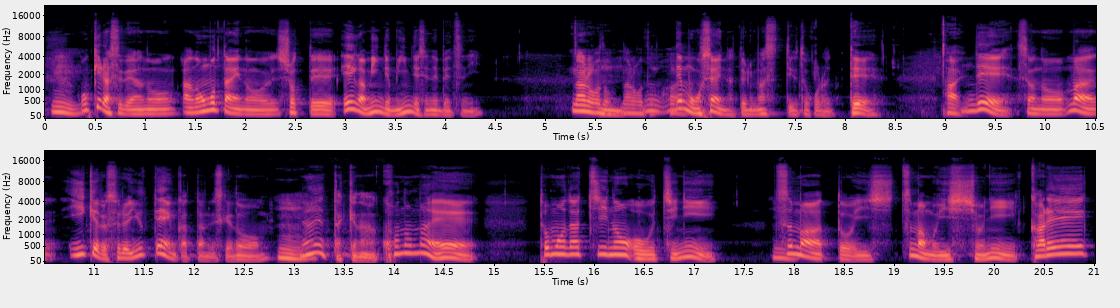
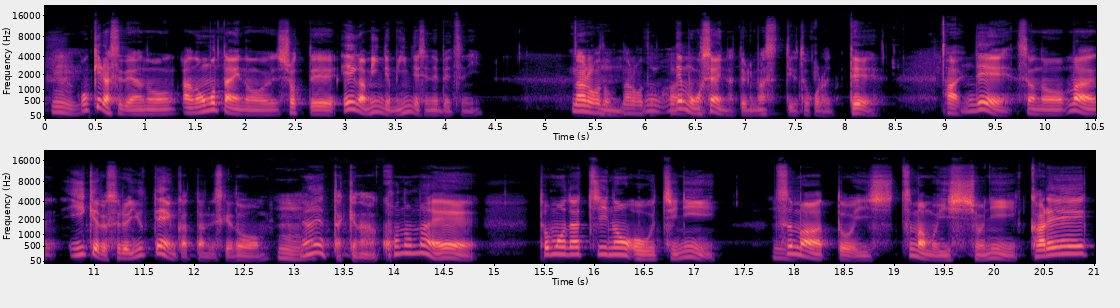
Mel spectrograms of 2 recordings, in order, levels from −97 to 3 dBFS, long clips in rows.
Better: first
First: none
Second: thin; very; fading below 550 Hz

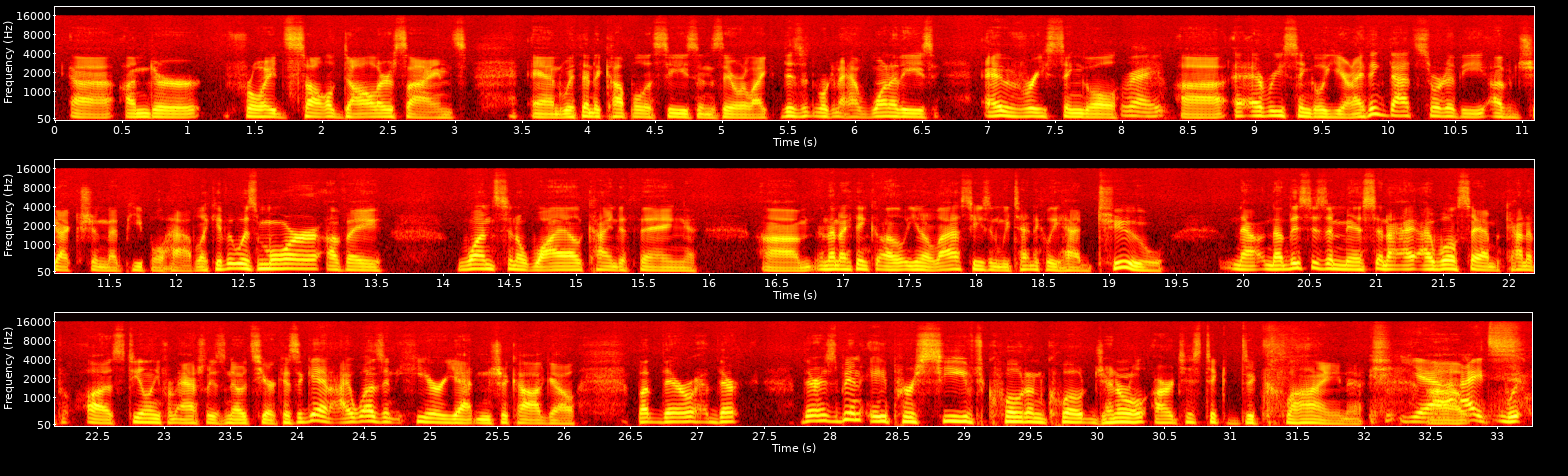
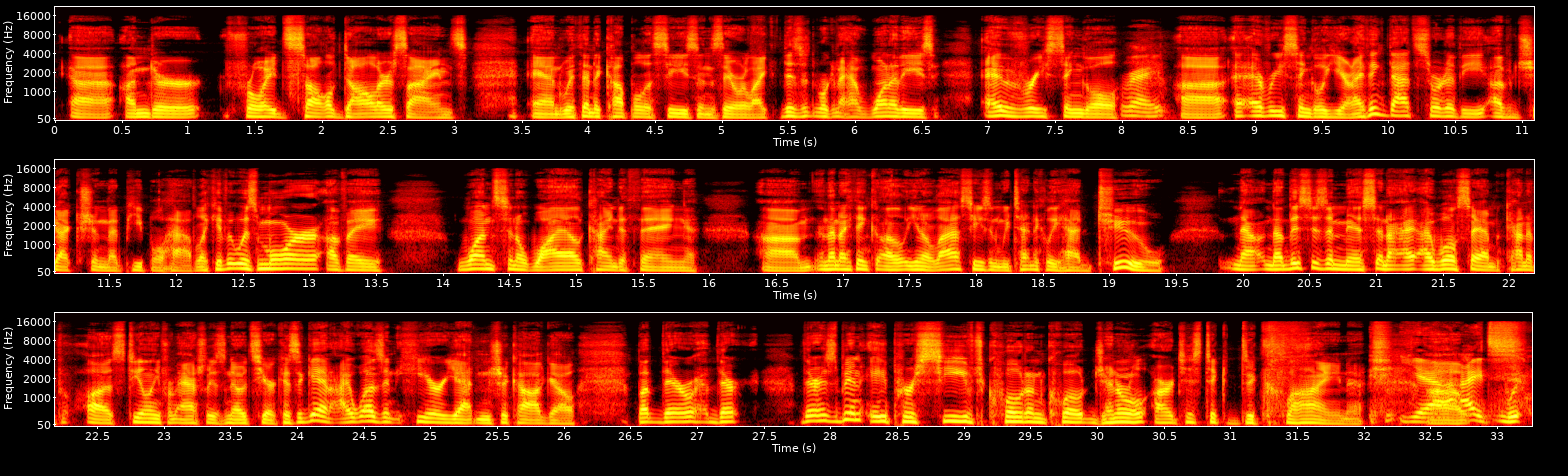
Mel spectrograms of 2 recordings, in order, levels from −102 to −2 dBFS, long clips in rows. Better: second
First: hiss; faint; throughout; 20 dB below the speech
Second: none

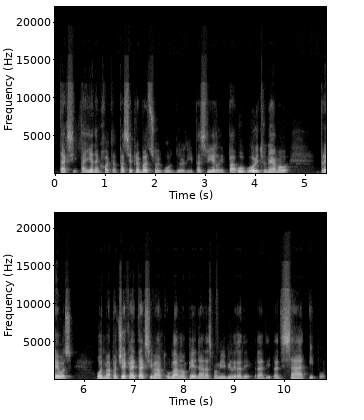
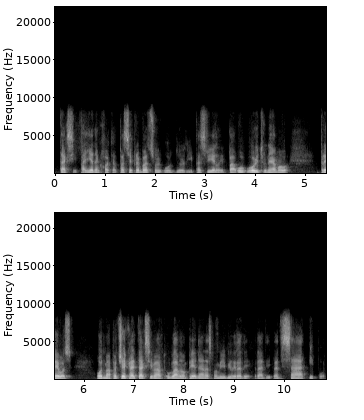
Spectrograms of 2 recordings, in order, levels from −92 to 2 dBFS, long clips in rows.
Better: first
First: garbled, watery; slightly; nothing above 19.5 kHz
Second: garbled, watery; badly; nothing above 8 kHz

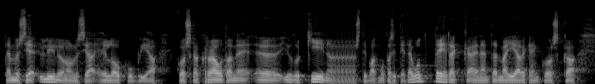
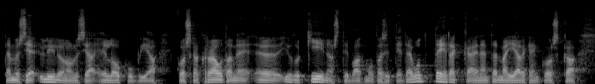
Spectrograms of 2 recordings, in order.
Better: second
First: audio freezing; at 3.5 s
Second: none

